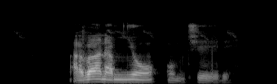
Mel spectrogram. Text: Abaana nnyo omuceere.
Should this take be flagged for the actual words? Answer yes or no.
no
